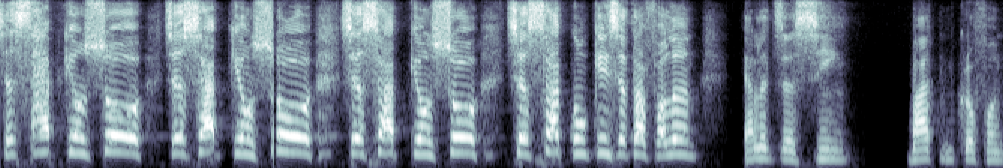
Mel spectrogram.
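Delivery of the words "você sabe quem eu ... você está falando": mock man hollering, high, insistent, repeated. Retelling a man at a service counter, imitating a man shouting. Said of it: "E ele gritando assim".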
